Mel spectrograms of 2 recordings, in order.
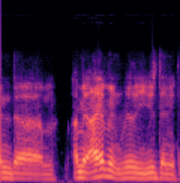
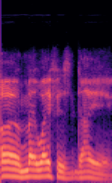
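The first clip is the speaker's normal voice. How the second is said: very slow, nonchalant, blasé French drawl; 3 semitones higher than usual. Imitating the French character from the game: imitating a nonchalant Frenchman. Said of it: "he's just being French about it".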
